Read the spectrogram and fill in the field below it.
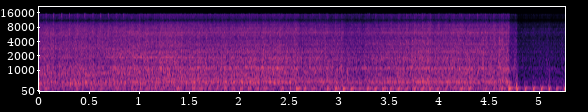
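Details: Honda Zoomer-X engine at idle: light clatter on each beat, roughly three per second, then steadier tail; clicking from excessive valve clearance, fix is tappet adjustment.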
